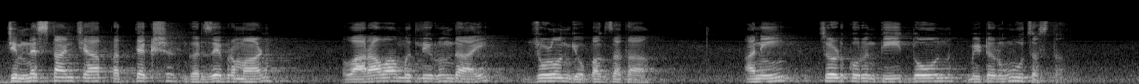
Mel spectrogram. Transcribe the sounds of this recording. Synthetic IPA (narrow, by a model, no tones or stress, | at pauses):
d͡ʑimnest̪ant͡ɕjapɾət̪jəkʂəɡəɾd͡zepɾəmaɳ | ʋaɾãʋãməd̪ʱliɾund̪ajd͡zoɭonɡʱewpakd͡zat̪a | ɽ̃it͡səɽkoɾuːnt̪id̪onmiʈəɾɦuːt͡səst̪a̰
